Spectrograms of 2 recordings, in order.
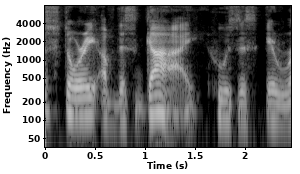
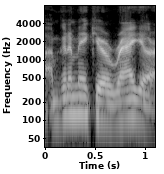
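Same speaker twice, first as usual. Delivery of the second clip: ordinary talk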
